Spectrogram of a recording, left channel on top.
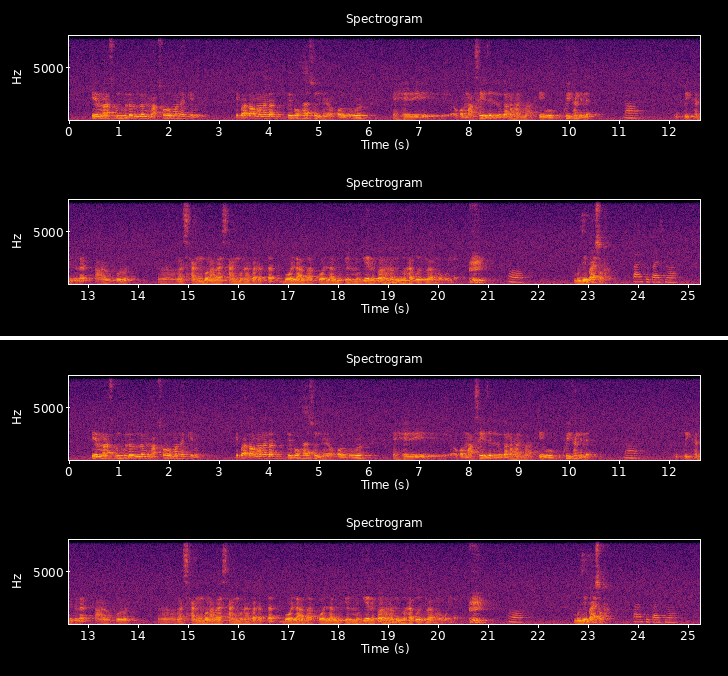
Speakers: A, in the centre; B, on the left (about 50°).
A: সেই মাছ পুহিবলৈ ল'লে মাছৰো মানে কেই কেইবাটাও মানে তাত ব্যৱসায় চলি থাকে, অকলটোৰ হেৰি অকল মাছেই যে তেনেকুৱা নহয় মা সেইবোৰ পুখুৰী খান্দিলে।
B: অ'।
A: পুখুৰী খান্দি পেলাই তাৰ ওপৰত আ-আমাৰ চাং বনালে চাং বনাই পাই তাত ব্ৰইলাৰ বা কইলাৰ লোকেল মুৰ্গী এনেকুৱা ধৰণৰ ব্যৱসায় কৰিবলৈ আৰম্ভ কৰিলে। উম।
B: অ'।
A: বুজি পাইছ?
B: পাইছোঁ, পাইছোঁ অ'।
